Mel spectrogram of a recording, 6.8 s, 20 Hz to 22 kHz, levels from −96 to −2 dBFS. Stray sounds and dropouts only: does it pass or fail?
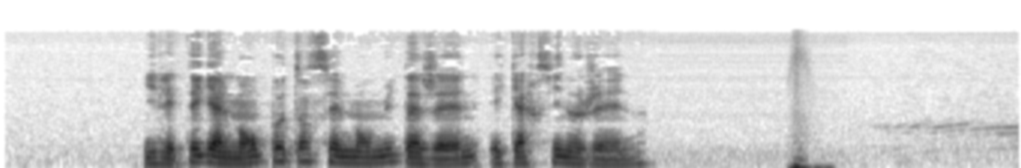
fail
